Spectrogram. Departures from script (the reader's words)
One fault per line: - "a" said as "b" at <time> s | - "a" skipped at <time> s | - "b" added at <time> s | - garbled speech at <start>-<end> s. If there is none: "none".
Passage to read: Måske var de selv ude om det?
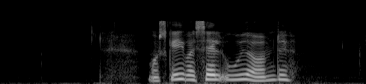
- "de" skipped at 1.9 s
